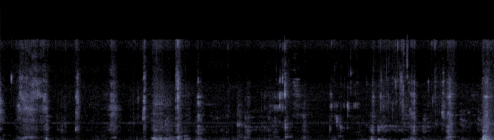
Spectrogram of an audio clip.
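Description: Faint close-up eating sounds of a person chewing a mouthful of rice and curry eaten by hand: soft wet mouth smacks and small clicks at uneven intervals, with a louder click near the end.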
